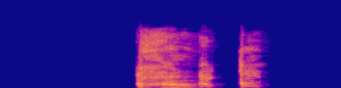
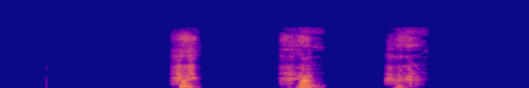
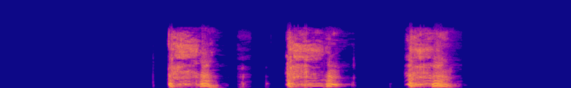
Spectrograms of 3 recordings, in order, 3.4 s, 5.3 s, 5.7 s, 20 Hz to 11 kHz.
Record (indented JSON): {
  "cough_length": "3.4 s",
  "cough_amplitude": 31239,
  "cough_signal_mean_std_ratio": 0.4,
  "exhalation_length": "5.3 s",
  "exhalation_amplitude": 27744,
  "exhalation_signal_mean_std_ratio": 0.25,
  "three_cough_length": "5.7 s",
  "three_cough_amplitude": 32767,
  "three_cough_signal_mean_std_ratio": 0.4,
  "survey_phase": "alpha (2021-03-01 to 2021-08-12)",
  "age": "45-64",
  "gender": "Female",
  "wearing_mask": "No",
  "symptom_none": true,
  "smoker_status": "Current smoker (e-cigarettes or vapes only)",
  "respiratory_condition_asthma": true,
  "respiratory_condition_other": false,
  "recruitment_source": "REACT",
  "submission_delay": "3 days",
  "covid_test_result": "Negative",
  "covid_test_method": "RT-qPCR"
}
